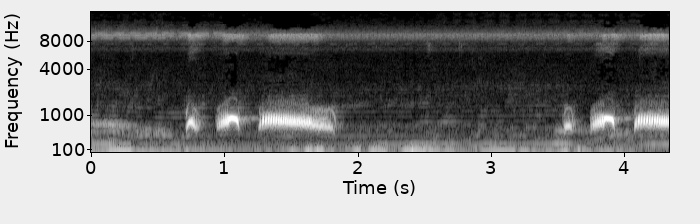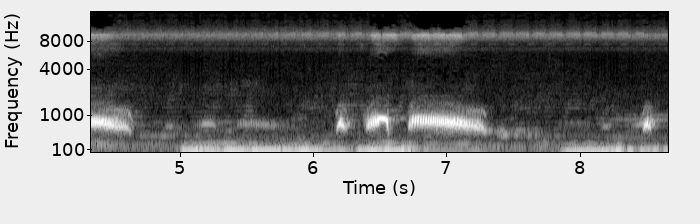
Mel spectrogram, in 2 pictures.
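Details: Male spotted dove cooing: two short clipped notes followed by a long, drawn-out, slightly falling coo, repeated three times at intervals of nearly three seconds over a low background rumble.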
